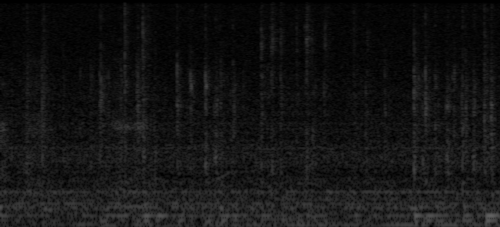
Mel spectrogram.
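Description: Typing on a computer keyboard, with quick, irregular key clicks tapping on steadily and faintly, without talk.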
